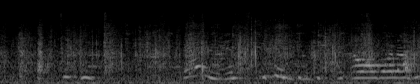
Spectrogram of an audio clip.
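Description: Several women's voices calling out and chattering, with a held voiced note near the end, over faint scuffs of shoes on gravel.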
